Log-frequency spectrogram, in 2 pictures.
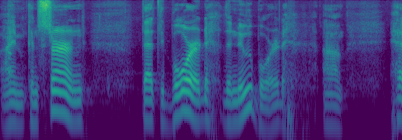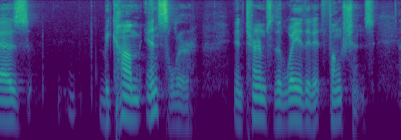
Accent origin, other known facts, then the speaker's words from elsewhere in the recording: Springfield, Illinois, United States; I'm from Springfield, Illinois with the Abraham Lincoln Unitarian Universalist Congregation.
